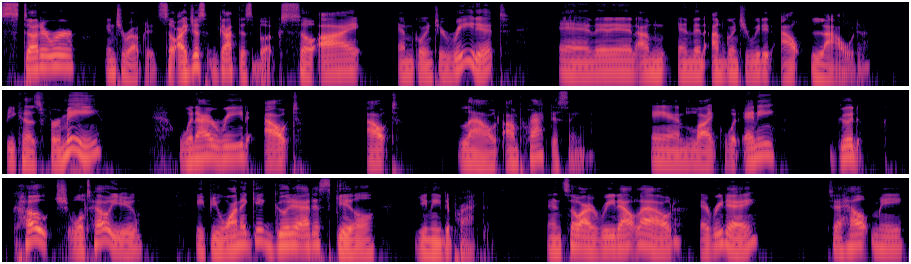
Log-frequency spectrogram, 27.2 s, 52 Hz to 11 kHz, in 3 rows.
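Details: 49-year-old man who stutters and still has blocks, managing it with diaphragmatic breathing, meditation, daily reading aloud and mirror practice; stuttering.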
